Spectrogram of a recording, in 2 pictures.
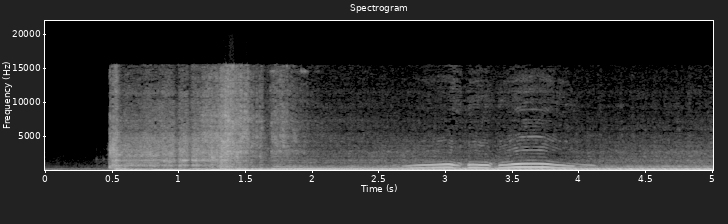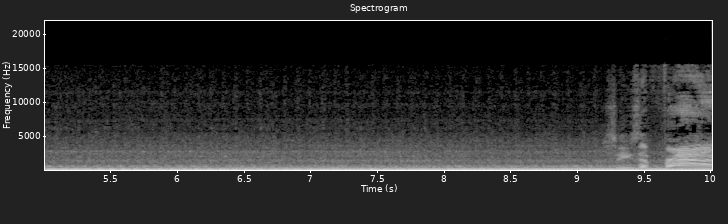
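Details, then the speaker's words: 1986 Ford Mustang GT Fox Body V8, restarted warm after about 10 minutes running: fires within half a second of cranking and settles straight into a deep, even idle without stumbling; normal warm start. "Now, the true test. We're going to shut it off and try to start it and see what it does."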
